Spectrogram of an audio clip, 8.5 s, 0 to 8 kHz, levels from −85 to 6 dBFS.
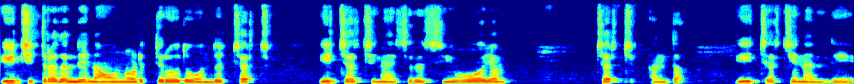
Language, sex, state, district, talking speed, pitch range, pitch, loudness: Kannada, male, Karnataka, Dharwad, 120 wpm, 130-140 Hz, 130 Hz, -15 LUFS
